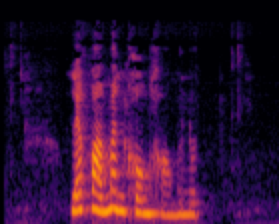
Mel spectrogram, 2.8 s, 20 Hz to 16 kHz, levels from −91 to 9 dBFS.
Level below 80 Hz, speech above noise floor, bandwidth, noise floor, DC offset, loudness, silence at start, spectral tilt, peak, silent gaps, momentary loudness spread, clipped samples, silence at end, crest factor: -62 dBFS; 42 dB; 9.4 kHz; -60 dBFS; under 0.1%; -19 LUFS; 0.7 s; -6.5 dB/octave; -2 dBFS; none; 15 LU; under 0.1%; 0.85 s; 20 dB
